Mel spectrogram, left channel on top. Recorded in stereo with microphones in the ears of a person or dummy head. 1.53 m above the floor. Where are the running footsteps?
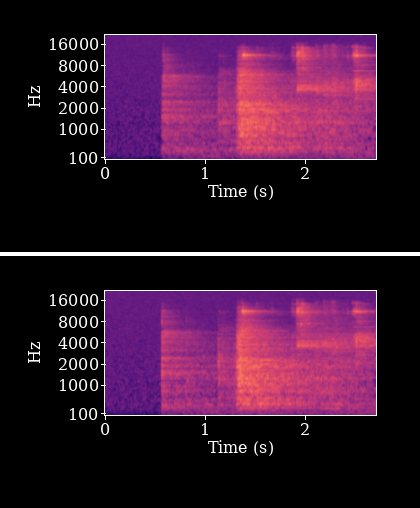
No running footsteps in this recording.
